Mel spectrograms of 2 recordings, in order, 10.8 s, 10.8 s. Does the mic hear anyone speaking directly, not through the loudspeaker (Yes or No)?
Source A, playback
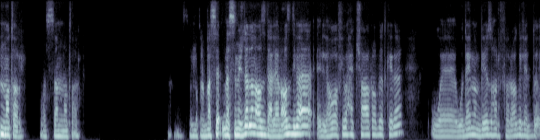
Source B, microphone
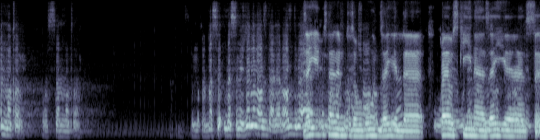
Yes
